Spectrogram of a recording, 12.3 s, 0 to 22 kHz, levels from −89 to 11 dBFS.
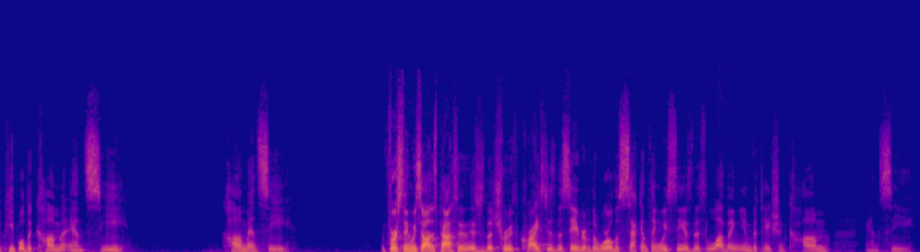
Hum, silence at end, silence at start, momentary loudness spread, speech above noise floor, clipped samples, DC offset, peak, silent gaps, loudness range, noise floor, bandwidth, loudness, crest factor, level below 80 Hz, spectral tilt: none; 0.2 s; 0 s; 20 LU; 49 dB; under 0.1%; under 0.1%; -8 dBFS; none; 12 LU; -81 dBFS; 15 kHz; -31 LUFS; 24 dB; -62 dBFS; -5.5 dB/octave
